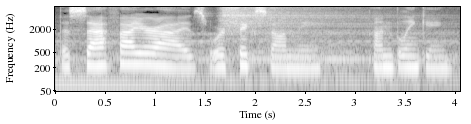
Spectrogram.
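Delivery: ordinary delivery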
